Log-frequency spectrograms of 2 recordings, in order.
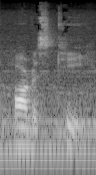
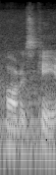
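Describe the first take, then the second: First: The second word rhymes with 'see'. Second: The second word rhymes with 'say'. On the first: The speaker calls it right. "it's pronounced Key" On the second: The speaker calls it wrong. "not Harvest K"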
